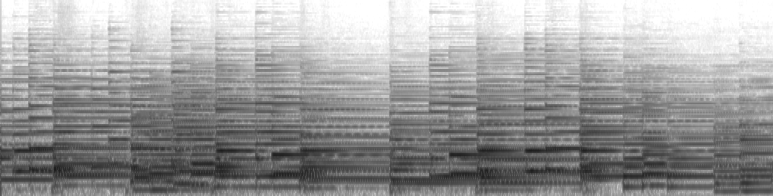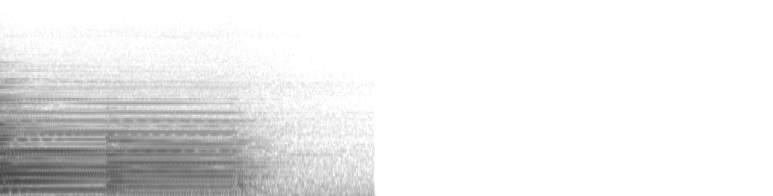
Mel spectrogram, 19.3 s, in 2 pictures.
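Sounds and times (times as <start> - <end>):
musical accompaniment: 0.0 - 12.8.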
